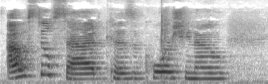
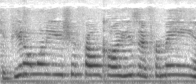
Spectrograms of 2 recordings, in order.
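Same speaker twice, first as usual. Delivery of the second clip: high, quick imitation of a pleading woman; imitated cellmate angling for a favor; fellow inmate's request; 10 semitones higher, faster than usual. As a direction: put on a higher voice, rushing the request. Voices another woman in jail.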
